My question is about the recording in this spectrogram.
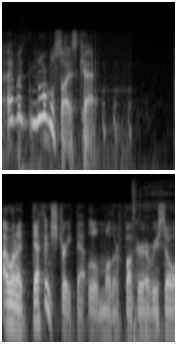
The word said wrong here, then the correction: defenestrate: Is that how you pronounce it? I thought it was defenestrate. It is. Okay.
